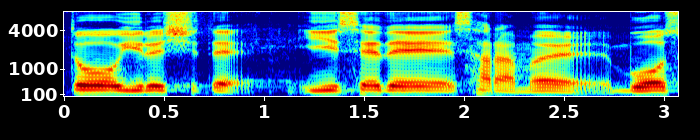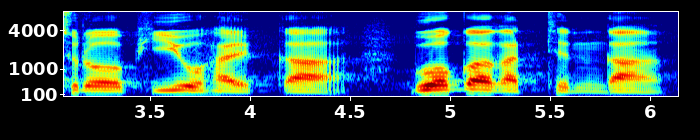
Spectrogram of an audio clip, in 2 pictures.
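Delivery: slow, loud unison Bible reading; reading scripture aloud together. Shown as a demonstration. Pastor leads the congregation reading the verse aloud, slow and loud. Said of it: "같이 한번 읽어보겠습니다".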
